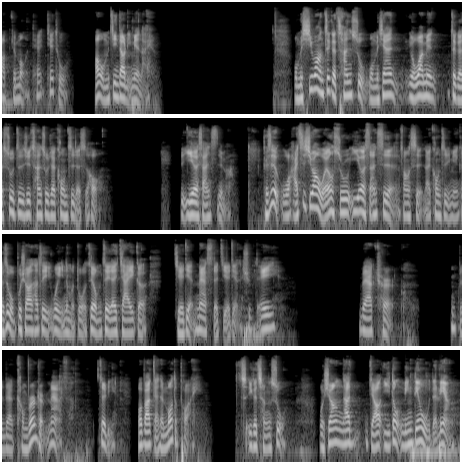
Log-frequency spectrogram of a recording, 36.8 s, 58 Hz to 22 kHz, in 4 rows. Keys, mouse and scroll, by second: 0.1 Tab, 0.5 click, 7.9-29.4 drag, 31.4-36.4 drag.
